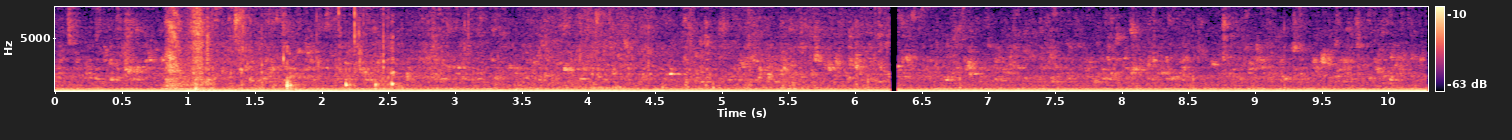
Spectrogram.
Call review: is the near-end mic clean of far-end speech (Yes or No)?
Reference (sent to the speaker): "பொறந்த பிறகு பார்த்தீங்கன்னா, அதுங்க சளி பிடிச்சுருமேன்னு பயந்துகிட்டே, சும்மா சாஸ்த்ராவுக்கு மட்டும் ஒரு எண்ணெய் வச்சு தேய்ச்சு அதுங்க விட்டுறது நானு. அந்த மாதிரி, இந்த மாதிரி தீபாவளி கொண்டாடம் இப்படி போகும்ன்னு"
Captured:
Yes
